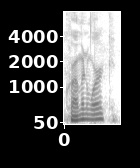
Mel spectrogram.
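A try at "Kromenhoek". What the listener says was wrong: No, it's Cromenhook, I believe. I don't think there's a W in there.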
